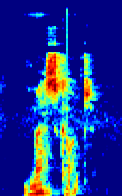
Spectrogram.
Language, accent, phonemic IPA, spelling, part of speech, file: English, Southern England, /ˈmæsˌkɒt/, mascot, noun / verb, LL-Q1860 (eng)-mascot.wav
- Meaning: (noun) 1. Something thought to bring good luck 2. Something, especially a person or animal, used to symbolize a sports team, company, organization or other group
